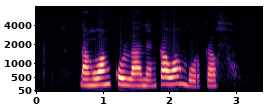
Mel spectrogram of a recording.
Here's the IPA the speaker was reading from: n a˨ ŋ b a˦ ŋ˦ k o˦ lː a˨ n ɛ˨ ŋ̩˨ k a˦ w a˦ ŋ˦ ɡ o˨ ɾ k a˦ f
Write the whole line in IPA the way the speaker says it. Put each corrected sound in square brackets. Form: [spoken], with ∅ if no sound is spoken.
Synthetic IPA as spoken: n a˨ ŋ [w] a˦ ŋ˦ k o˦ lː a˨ n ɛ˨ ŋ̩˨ k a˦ w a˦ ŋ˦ [b] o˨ ɾ k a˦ f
